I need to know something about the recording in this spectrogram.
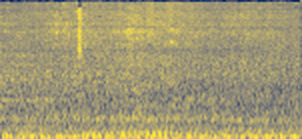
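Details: Yamaha NMAX scooter, about one year two months old, idling while warming up after a sudden no-start the owner blamed on a weak battery; steady, even low putter with no knocks or misses.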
